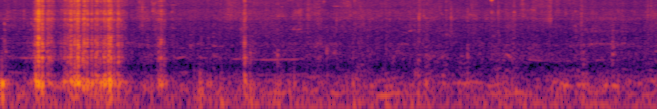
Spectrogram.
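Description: A short burst of knocking and rustling, loudest about half a second to a second in, with faint voices murmuring in the background.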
